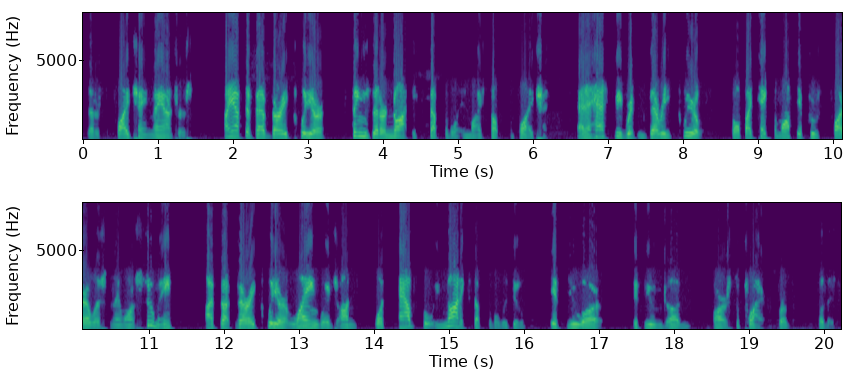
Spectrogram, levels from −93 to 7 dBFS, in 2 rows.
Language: English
